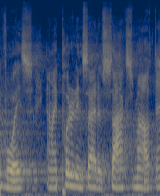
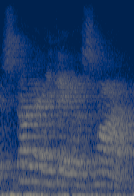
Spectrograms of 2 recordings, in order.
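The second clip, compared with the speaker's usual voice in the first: quoting grandma; 4 semitones higher, 15 dB quieter than usual. Retold or imitated. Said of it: "my grandmother would say".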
